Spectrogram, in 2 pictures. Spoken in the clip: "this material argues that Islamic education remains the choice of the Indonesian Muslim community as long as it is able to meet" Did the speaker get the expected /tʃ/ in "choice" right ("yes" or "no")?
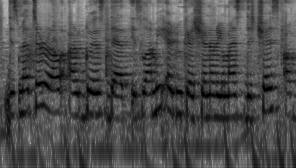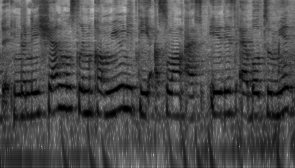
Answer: yes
